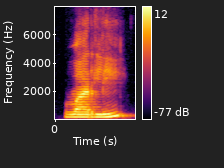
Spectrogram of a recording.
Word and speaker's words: Warli: The art is named after the tribe called Warli. It's spelled as W-A-R-L-I.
